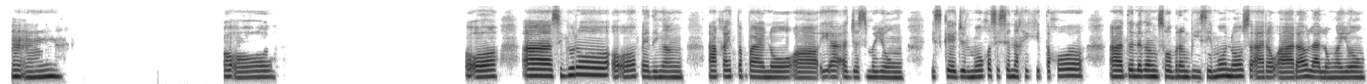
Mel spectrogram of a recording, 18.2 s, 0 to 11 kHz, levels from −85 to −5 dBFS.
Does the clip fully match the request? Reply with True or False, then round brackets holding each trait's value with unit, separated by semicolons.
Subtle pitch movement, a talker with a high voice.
True (2.1 semitones; 200 Hz)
